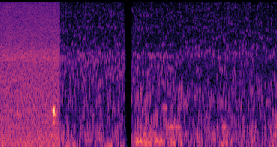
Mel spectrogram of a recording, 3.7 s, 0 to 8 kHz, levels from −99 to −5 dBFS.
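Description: From 0.8 s to the end, overdone noise removal suppresses bands near the room noise, about 19 dB below the speech, leaving near-silent gaps with twinkling specks. At 1.66 to 1.77 s, a burst of packet loss lets the receiver extend and fade the last sound for about 93 ms; roughly 100 ms of speech is skipped. Nothing above 8 kHz comes through, consistent with a wideband call codec such as G.722.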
